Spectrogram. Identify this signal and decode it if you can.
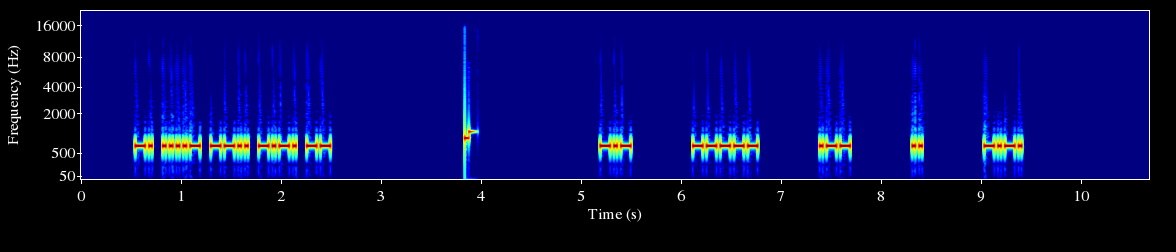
Morse code, heard as a keyed tone, about 36 wpm, spaced as for 18 wpm, 700 Hz. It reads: N4ZCM K0WIC
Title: USA Call Signs - 5 Characters - 6x Character Spacing - 35wpm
